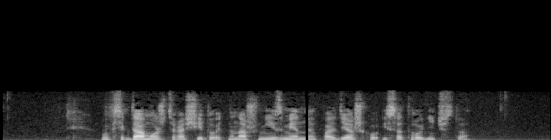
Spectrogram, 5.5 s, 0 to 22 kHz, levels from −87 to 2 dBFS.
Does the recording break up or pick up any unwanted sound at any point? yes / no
yes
